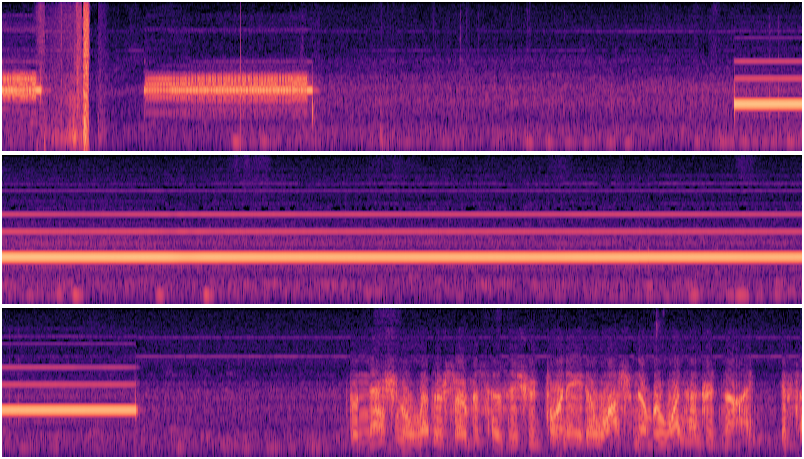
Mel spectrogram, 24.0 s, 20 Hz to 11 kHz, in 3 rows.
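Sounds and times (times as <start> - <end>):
loud steady alarm beep: 7.3 - 24.0
faint radio static: 14.9 - 24.0.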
